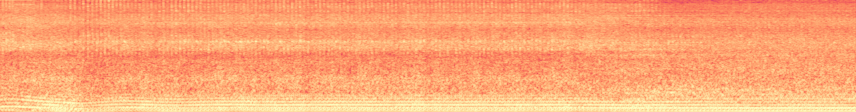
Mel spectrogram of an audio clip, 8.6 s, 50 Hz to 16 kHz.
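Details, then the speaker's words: Toro front-wheel-drive mower, 7.25 hp 163cc Briggs & Stratton, wouldn't start after sitting over winter with gas in it: after repair, catches and settles into a steady, even drone with no misses; running normally. "Well, there you go. It's running now."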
